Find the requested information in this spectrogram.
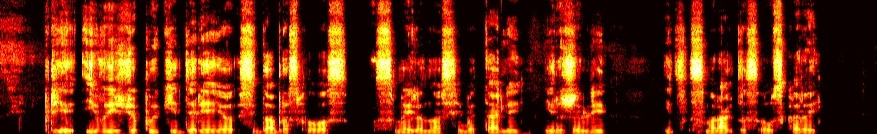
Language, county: Lithuanian, Vilnius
